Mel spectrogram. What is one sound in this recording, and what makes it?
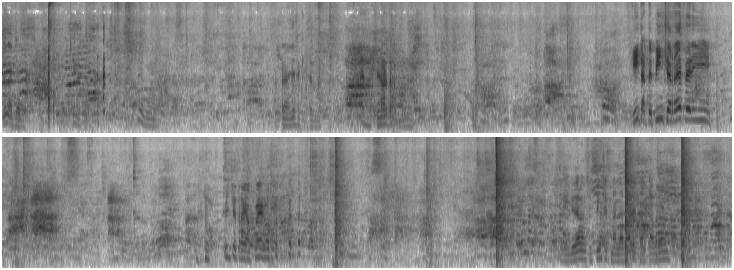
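Wrestlers thud heavily onto a ring mat.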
